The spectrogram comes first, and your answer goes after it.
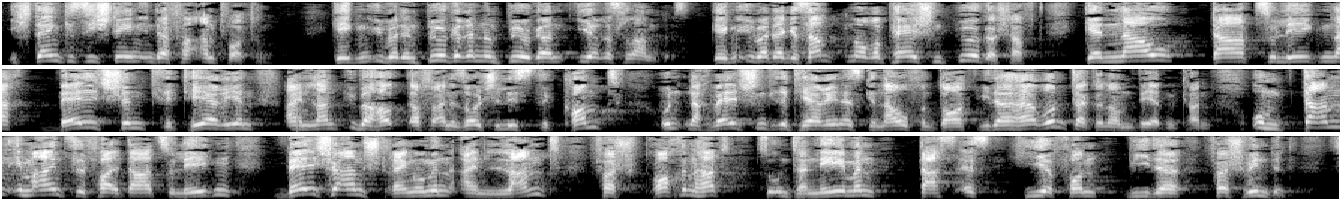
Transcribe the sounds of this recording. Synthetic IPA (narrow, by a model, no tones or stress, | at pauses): ʔɪçd̥ɛŋkəziːʃteːənɪndeːɐfɛɐʔa̰ntv̥ɔɐtʰʊ̰ŋ | ɡ̥eːɡŋ̩ʔyːbɐɾeːnbʏɐɡɐʁ̞ɪnənʊnt̚b̥ʏɐɡɐnʔiːʁ̞əslandəsɡ̥eːɡŋ̩yːbɐdeːɐɡəzamtn̩ɔʏʁopʰɛːɪʃn̩bʏɐɡɐʃaftɡ̥ənaʊd̥aːt͡suleːɡŋ̩naːχ | vɛlçənkʁ̥itʰeːʁiənʔaɪnlantʔyːbɐhaʊp̚taʊfʔaɪnəzɔlçəlɪstəkʰɔmt | ʔʊntnaːχv̥ɛlçn̩kʁ̥itʰeːʁiənɛsɡ̥ənaʊfɔndɔɐtv̥iːdɐhɛʁʊntɐɡənɔmənveːɐdn̩kʰanʔʊmd̥anɪmʔaɪnt͡sl̩faldaːt͡suleːɡŋ̩vɛlçəʔanʃtʁ̥ɛŋʊŋənʔaɪnlant | fɛɐʃpʁ̥ɔχən̩hatt͡suʊntɐneːmən | d̥asɛshiːɐfɔnviːdɐfɛɐʃv̥ɪndət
